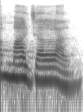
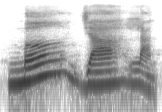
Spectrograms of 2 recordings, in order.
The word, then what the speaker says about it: majalan: Jangan dibaca majalan, tapi mejalan. Awalan ma itu dibaca me, tapi tulisannya tetap ma. Mejalan.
